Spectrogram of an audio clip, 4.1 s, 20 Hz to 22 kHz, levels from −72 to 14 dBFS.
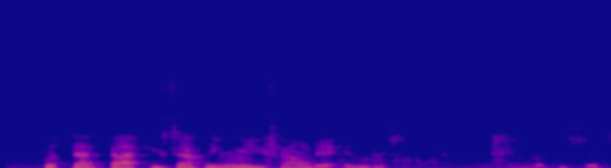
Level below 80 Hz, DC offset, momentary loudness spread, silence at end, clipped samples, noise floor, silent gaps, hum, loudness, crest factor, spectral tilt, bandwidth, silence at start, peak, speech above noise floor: -64 dBFS; under 0.1%; 16 LU; 0 s; under 0.1%; -58 dBFS; none; none; -35 LUFS; 18 dB; -7.5 dB/octave; 13.5 kHz; 0.3 s; -18 dBFS; 23 dB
